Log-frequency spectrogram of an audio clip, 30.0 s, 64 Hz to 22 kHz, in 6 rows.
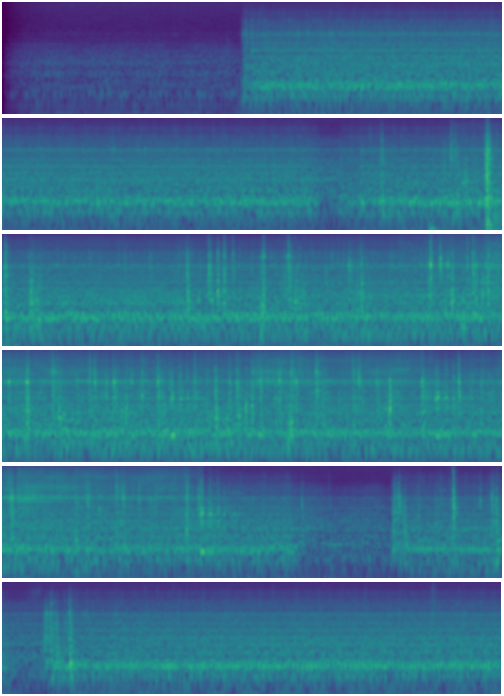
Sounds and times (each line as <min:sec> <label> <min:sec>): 0:02.4 laser printer 0:29.9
